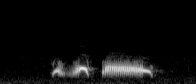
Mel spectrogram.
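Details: Spotted dove kept as a decoy, in deep 'tieng chim' style meant to stir fresh doves to call: two clipped looping notes followed by a single drawn-out, burry, trembling coo.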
